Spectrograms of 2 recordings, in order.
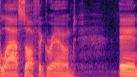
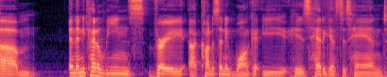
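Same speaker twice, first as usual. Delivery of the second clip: usual speaking voice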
